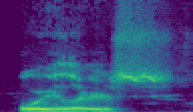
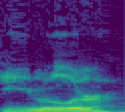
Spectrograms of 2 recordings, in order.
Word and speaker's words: Euler: chapter is focused on something that we call Euler's form them so yes it looks like it's would be pronounced Euler but it again it is Euler it's not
